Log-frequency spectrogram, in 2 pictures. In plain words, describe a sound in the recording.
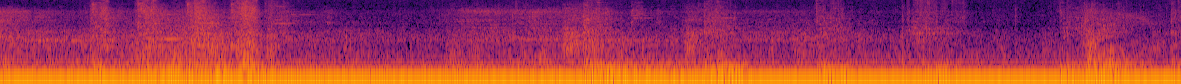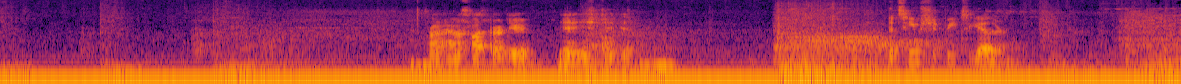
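Magic blasts crackle and whoosh.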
